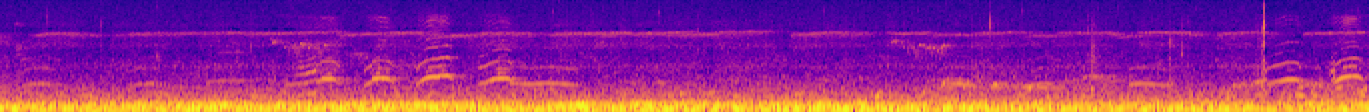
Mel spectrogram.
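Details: Two baby monkeys separated by a flood call to each other with thin, rising squeals in short bursts over a heavy roar of rushing water.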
